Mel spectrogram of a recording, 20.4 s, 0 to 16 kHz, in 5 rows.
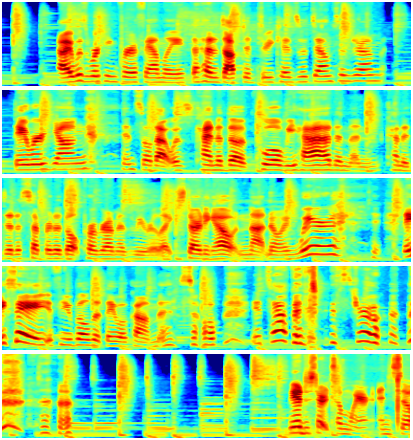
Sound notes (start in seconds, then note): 15.2 laughing; 18.1 upbeat music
